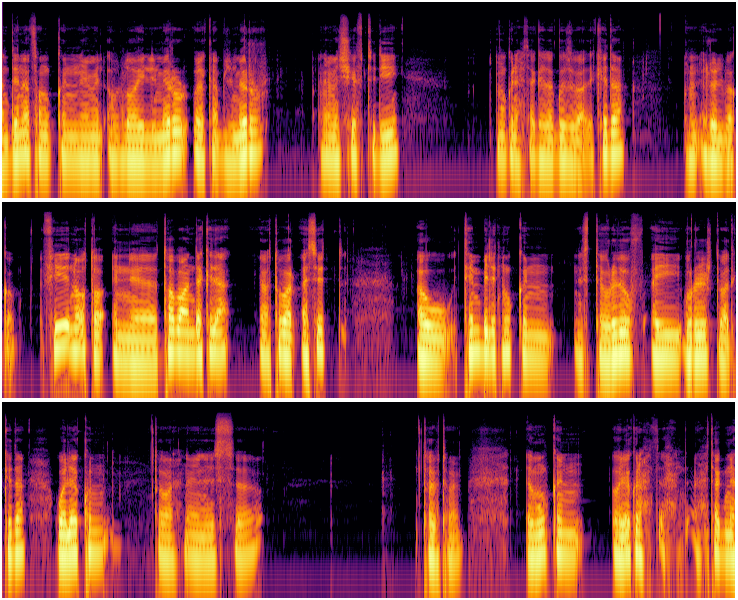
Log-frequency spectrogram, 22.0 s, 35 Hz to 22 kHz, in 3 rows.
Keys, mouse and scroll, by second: 1.0-1.7 drag, 3.3 shift+d, 5.9 m, 8.8 click, 9.2-9.8 scroll up 1, 9.8 Tab, 10.6 alt+shift+middle click, 11.1 alt+a, 12.3 Tab, 14.9 Tab, 15.3 scroll down 1, 15.4 alt+shift+middle click, 15.7-16.3 scroll up 3, 16.3 alt+shift+middle click, 16.6 scroll up 2, 17.1 2, 17.4 click, 18.4 f, 19.1 Tab, 19.6 alt+shift+middle click, 19.9 ctrl+alt+middle drag, 20.4-21.8 ctrl+alt+middle drag.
